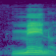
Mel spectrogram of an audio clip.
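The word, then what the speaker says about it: μένω: Meno.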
